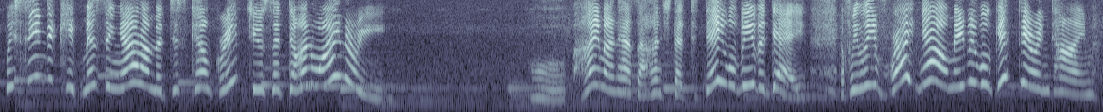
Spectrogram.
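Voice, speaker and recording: A woman voicing a tiny, excitable, childlike fairy companion with a squeaky voice in an anime video game. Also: moderate pace, over loud music. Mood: eager, chirpy. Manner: exclamatory, talks of herself in third person.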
